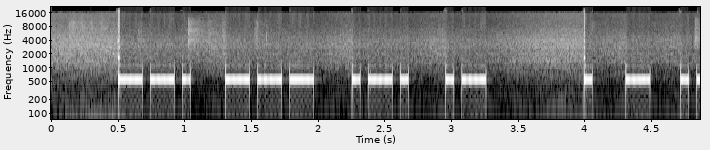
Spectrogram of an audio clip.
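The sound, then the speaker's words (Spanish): Morse code signal: a steady, clear high beep keyed into many short dots and longer dashes, sent in quick rhythmic groups with small gaps between them. “De hecho, espera, tengo otro corto de Morse más.”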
